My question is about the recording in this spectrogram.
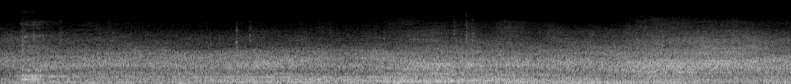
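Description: Steady road noise from traffic on the interstate highway below the bridge, swelling a little past the middle as vehicles pass underneath.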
